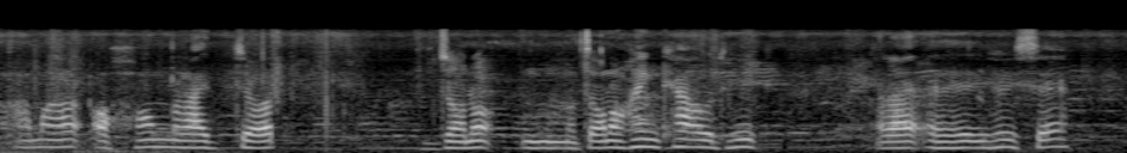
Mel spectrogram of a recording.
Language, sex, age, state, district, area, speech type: Assamese, female, 60+, Assam, Goalpara, urban, spontaneous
